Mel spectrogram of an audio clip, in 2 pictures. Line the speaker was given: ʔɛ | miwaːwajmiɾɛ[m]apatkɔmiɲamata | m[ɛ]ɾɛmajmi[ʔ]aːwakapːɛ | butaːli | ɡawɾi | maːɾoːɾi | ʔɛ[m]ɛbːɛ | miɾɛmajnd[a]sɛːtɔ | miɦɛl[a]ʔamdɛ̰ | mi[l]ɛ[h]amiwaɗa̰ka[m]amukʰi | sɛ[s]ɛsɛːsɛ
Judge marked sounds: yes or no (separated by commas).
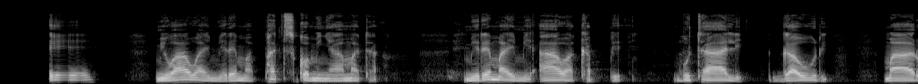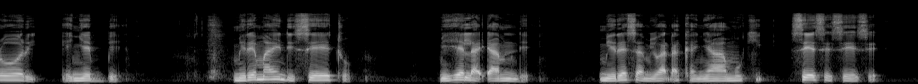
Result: yes, no, yes, no, no, yes, no, no, no, yes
